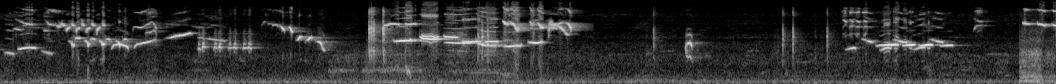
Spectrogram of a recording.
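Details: Brown-chested jungle flycatcher heard in the wild in noisy mood: bursts of high whistled and slurred notes separated by quiet gaps, a dense twittering run in the middle, and scattered short chirps.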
